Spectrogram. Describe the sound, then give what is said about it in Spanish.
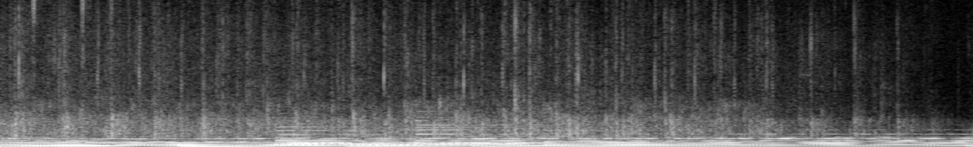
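A church audience claps in praise to the Lord, a dense, continuous wash of hands over sustained held chords of music, holding at a constant level for the whole stretch without easing off. “Give a great hand of praise to the Lord.”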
